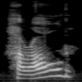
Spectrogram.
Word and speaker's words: Harald: Harald? Harald. It's spelled with 2 A's.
